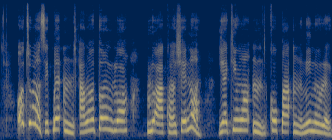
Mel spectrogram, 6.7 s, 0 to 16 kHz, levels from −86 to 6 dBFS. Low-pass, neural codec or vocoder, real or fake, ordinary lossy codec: 14.4 kHz; codec, 44.1 kHz, 2.6 kbps, SNAC; fake; none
